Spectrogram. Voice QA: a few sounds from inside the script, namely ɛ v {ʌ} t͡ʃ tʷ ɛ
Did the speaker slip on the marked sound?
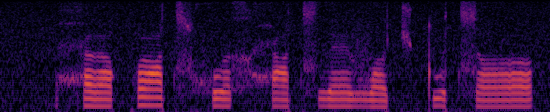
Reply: no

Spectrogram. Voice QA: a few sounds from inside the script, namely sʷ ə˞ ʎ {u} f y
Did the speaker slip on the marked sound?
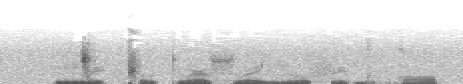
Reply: no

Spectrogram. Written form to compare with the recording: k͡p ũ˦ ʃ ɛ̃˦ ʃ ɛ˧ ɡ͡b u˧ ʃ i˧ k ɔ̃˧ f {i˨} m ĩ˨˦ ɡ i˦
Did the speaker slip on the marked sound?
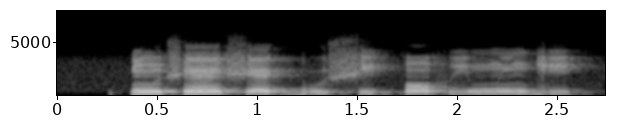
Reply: no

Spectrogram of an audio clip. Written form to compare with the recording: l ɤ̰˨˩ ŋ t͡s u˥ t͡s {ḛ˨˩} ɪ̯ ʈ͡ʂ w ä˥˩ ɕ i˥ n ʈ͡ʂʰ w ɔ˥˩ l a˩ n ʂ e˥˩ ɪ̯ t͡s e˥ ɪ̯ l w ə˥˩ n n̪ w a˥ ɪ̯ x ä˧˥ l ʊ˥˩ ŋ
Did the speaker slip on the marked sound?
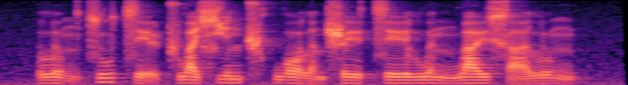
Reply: no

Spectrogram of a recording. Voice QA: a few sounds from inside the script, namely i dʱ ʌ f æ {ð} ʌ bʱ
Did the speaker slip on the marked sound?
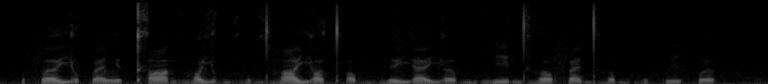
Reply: yes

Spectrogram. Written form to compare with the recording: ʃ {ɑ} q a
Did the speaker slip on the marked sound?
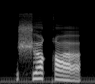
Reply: yes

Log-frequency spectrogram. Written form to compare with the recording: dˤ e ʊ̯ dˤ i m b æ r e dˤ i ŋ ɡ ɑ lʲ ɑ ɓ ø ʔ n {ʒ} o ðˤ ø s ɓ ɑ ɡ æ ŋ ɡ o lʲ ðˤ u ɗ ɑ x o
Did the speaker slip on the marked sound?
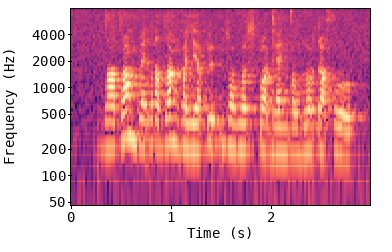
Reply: yes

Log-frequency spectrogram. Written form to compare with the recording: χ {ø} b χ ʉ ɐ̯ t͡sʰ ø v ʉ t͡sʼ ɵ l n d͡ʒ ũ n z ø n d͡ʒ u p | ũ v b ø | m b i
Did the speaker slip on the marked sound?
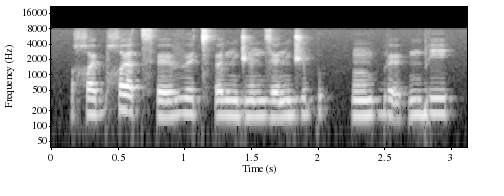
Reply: no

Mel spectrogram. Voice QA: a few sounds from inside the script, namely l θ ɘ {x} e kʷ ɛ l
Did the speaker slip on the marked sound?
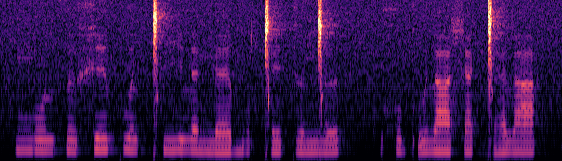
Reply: no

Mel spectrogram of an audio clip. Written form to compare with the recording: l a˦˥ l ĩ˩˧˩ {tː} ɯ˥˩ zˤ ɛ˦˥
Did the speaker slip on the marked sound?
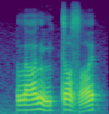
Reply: no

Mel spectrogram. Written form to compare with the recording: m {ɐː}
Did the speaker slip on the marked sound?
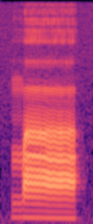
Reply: no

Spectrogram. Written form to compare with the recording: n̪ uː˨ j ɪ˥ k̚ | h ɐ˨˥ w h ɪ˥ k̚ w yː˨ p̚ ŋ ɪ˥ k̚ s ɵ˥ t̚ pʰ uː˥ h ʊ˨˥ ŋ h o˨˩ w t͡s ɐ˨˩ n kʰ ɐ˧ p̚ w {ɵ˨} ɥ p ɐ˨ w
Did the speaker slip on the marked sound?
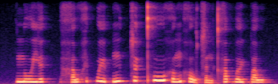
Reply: no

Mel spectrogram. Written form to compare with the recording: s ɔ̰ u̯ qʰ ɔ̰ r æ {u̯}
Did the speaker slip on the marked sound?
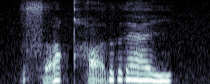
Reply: yes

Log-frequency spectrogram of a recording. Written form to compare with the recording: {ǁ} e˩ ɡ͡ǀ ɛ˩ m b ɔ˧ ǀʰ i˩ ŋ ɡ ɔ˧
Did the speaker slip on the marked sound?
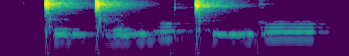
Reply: yes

